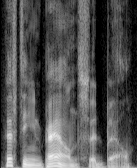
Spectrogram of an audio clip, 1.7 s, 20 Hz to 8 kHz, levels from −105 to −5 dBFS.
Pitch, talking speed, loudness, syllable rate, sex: 95 Hz, 140 wpm, -19 LUFS, 3.1 syllables/s, male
